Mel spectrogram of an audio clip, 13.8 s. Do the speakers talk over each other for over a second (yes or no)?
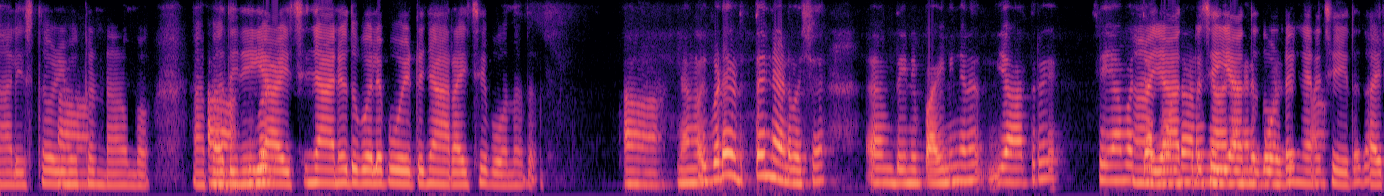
yes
